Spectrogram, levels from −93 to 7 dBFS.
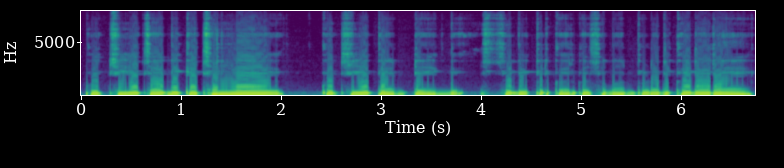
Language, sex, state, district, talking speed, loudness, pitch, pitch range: Hindi, male, Rajasthan, Bikaner, 140 wpm, -11 LUFS, 140 Hz, 135-150 Hz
